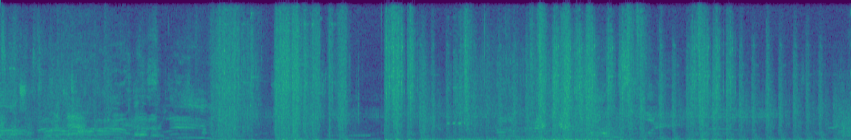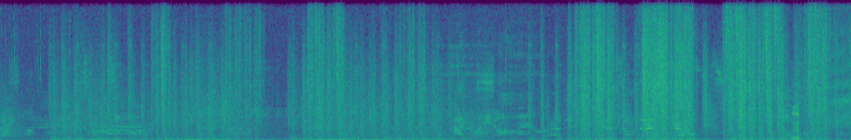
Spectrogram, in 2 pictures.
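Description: Rapid turret fire in a video game rattles nearly nonstop as dense bursts with a heavy low rumble, while a player talks over it throughout.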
